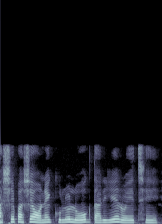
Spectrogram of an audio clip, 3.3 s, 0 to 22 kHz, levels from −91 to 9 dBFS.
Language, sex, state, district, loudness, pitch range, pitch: Bengali, female, West Bengal, Cooch Behar, -16 LUFS, 215-245 Hz, 230 Hz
